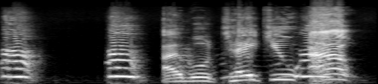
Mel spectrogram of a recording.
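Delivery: promising the dog a walk, high and drawn out; pet talk. Real, not acted. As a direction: stretch it out sweetly for the dog.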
